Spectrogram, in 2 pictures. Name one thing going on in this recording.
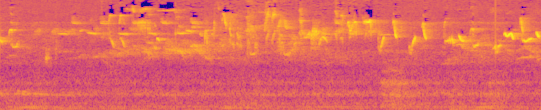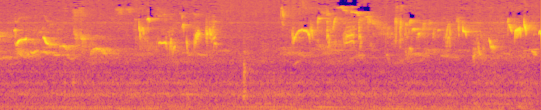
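A small rodent nibbles softly at a mushroom.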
